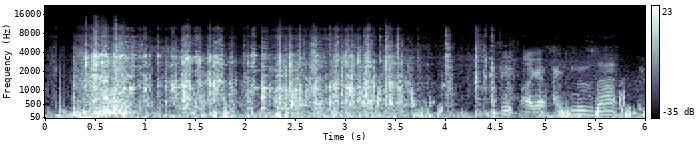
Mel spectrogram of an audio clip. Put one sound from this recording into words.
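Glass bottles clink together.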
